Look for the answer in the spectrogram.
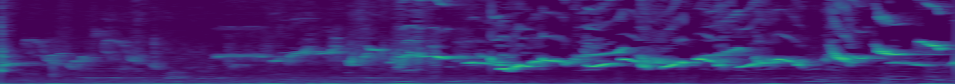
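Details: Oriental magpie-robin with spread tail delivering a unique song to excite other magpie-robins into song. A continuous, fluid warble of slurred whistles, rising and dipping, flows throughout with only a faint low hum behind.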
